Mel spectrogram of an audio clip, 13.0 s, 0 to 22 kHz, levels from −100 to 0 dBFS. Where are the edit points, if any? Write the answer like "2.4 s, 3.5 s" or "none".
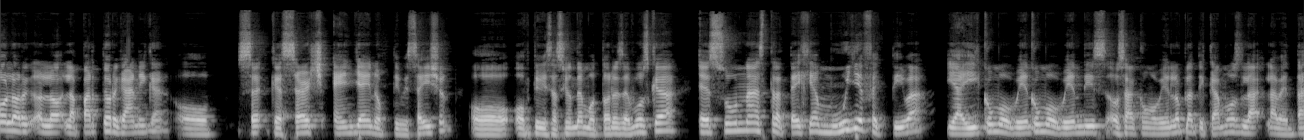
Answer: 2.8 s, 4.6 s, 6.9 s, 9.3 s, 10.3 s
